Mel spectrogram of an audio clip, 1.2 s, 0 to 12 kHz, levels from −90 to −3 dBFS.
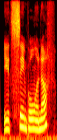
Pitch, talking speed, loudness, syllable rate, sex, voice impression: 195 Hz, 155 wpm, -19 LUFS, 5.1 syllables/s, female, very feminine, slightly young, adult-like, thin, very tensed, very powerful, bright, very hard, very clear, very fluent, cute, slightly intellectual, very refreshing, sincere, calm, friendly, reassuring, very unique, slightly elegant, very wild, slightly sweet, very lively, very strict, very intense, sharp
